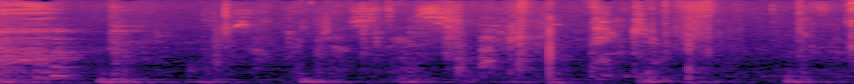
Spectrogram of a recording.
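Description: Faint, indistinct murmured voices with scattered small clicks and rustles of handling, starting with a brief breathy rustle.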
